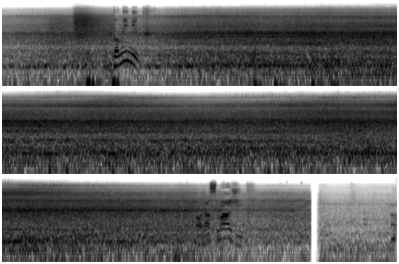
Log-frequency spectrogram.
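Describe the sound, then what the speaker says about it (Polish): A double-traction electric train pulls out of a station with a steady, continuous rumble and hum of motors and wheels lasting throughout, a brief clank near the start and end, and a voice speaking briefly over it. "i skład rusza"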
